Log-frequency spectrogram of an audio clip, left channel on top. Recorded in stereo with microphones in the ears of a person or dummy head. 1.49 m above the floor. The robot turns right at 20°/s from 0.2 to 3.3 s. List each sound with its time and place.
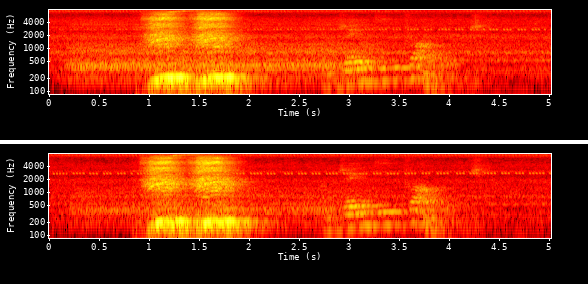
0.8 s a phone buzzing: 70° right (ahead or behind), 0.8 m; by 1.9 s 65° right (ahead or behind), 0.8 m
2.7 s a man speaking: 20° left (ahead or behind), 1.0 m; by 4.3 s 5° left (ahead or behind), 1.0 m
